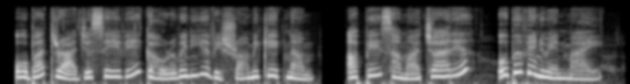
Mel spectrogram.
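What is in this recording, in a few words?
Sinhala female voice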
